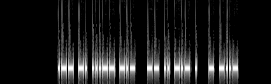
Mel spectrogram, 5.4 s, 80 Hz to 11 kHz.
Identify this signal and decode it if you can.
Morse code, heard as a keyed tone, about 34 wpm, 700 Hz. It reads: WN3K MIKE TX
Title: K1USN SST QSO Practice - 35wpm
